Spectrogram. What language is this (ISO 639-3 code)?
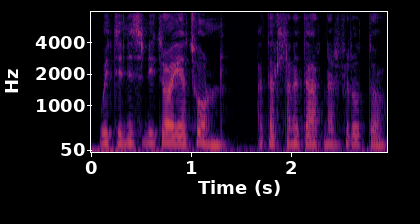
cym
